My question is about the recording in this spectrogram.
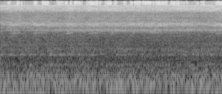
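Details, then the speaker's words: Truck trailer air brake line with a big crack: loud, steady high hiss of air leaking out. "See that big old crack right there? I'm sure you hear that hissing. It's leaking air."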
